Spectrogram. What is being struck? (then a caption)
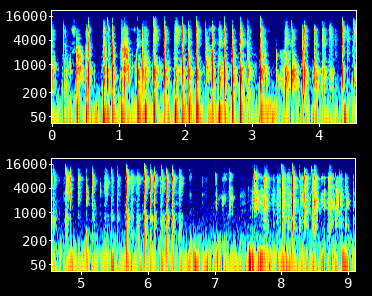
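Plastic and metal compact film camera. A small, hollow, silver Olympus compact film camera with a plastic and metal body is held in the hand while long painted nails and fingertips tap it quickly and click its parts. About sixty sharp, dry, bright taps and clicks come in fast bursts with almost no ring. A brief lull near seven seconds is followed by a denser run of crisp, crackly clicking.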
